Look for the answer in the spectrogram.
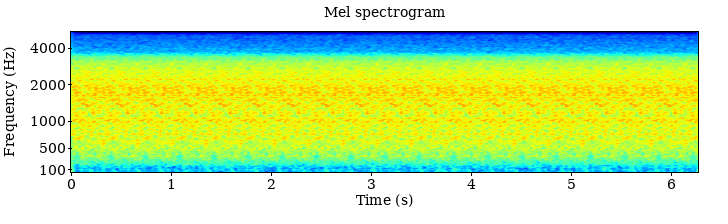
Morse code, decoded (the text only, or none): none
